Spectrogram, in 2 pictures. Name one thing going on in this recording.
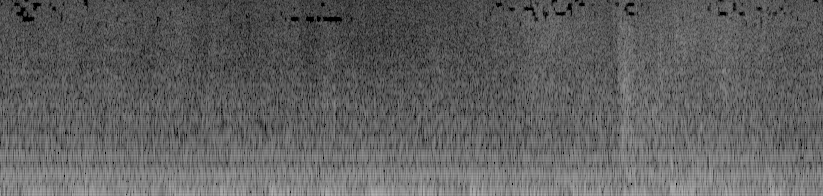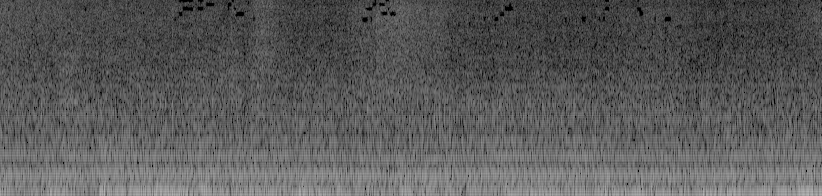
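Water splashes against a moving boat.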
